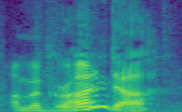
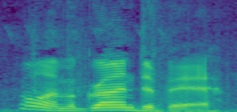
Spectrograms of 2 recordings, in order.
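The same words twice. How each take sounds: First: Incredulous query, punching "grinder"; puzzled question. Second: Dawning realization. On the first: Vlogger told a bear label, puzzled and questioning. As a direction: question the word "grinder" as if misheard. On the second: Vlogger working out the bear label, getting it. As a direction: let the penny drop on "Oh". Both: Real, not acted.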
